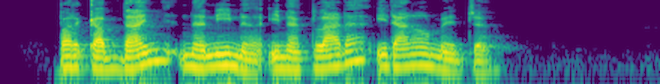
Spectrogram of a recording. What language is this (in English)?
Catalan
